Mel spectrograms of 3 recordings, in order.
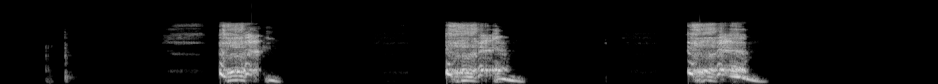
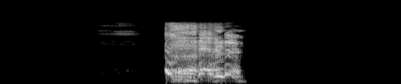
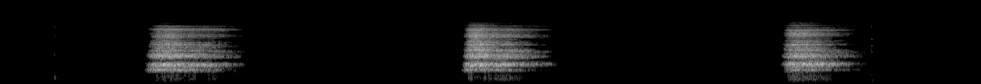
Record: {"three_cough_length": "9.4 s", "three_cough_amplitude": 32768, "three_cough_signal_mean_std_ratio": 0.38, "cough_length": "4.0 s", "cough_amplitude": 30983, "cough_signal_mean_std_ratio": 0.36, "exhalation_length": "9.8 s", "exhalation_amplitude": 16086, "exhalation_signal_mean_std_ratio": 0.35, "survey_phase": "beta (2021-08-13 to 2022-03-07)", "age": "45-64", "gender": "Female", "wearing_mask": "No", "symptom_cough_any": true, "symptom_runny_or_blocked_nose": true, "symptom_sore_throat": true, "symptom_headache": true, "symptom_onset": "10 days", "smoker_status": "Ex-smoker", "respiratory_condition_asthma": false, "respiratory_condition_other": false, "recruitment_source": "REACT", "submission_delay": "2 days", "covid_test_result": "Negative", "covid_test_method": "RT-qPCR", "influenza_a_test_result": "Unknown/Void", "influenza_b_test_result": "Unknown/Void"}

